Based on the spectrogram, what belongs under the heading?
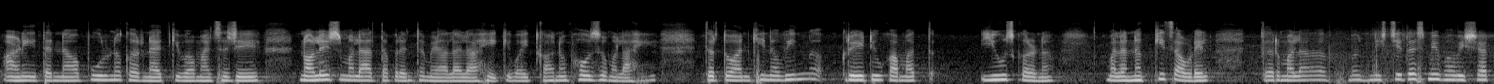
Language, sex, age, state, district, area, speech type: Marathi, female, 30-45, Maharashtra, Buldhana, urban, spontaneous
